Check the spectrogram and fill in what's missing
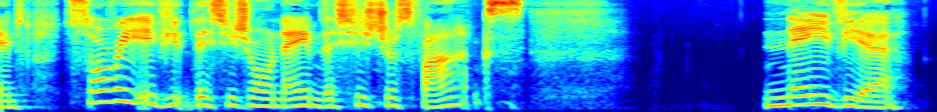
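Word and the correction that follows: Nevaeh: Oh, no, Nevea. It's heaven backwards.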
